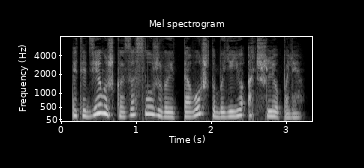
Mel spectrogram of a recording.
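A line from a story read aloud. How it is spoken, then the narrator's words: Whisper. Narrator (Russian): прошептала я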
